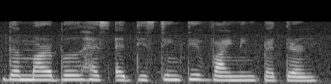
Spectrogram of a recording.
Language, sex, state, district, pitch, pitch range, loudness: English, female, Nagaland, Kohima, 205 Hz, 190-210 Hz, -15 LUFS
